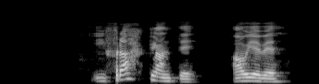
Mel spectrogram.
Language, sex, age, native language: Icelandic, female, 50-59, Icelandic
